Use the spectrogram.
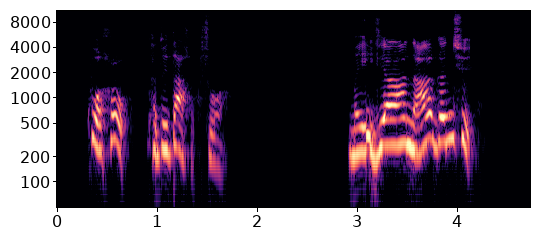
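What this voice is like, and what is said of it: Usual voice. Nothing is said of it.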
